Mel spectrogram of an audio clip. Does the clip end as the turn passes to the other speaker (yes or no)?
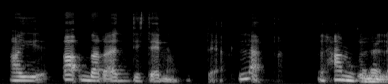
yes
